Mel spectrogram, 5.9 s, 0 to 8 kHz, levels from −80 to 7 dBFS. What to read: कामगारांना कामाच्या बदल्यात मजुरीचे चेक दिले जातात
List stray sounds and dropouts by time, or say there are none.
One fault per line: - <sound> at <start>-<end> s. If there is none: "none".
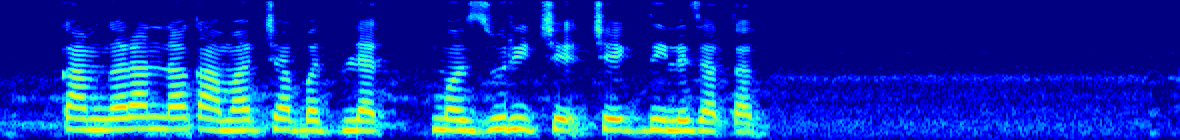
none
